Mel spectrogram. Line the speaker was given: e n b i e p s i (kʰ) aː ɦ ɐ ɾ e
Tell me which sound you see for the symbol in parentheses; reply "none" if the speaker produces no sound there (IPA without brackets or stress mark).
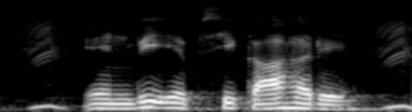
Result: k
